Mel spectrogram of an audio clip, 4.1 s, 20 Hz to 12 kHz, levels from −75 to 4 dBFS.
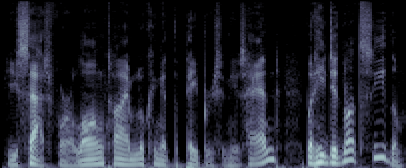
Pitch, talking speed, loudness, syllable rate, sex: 110 Hz, 280 wpm, -22 LUFS, 5.7 syllables/s, male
